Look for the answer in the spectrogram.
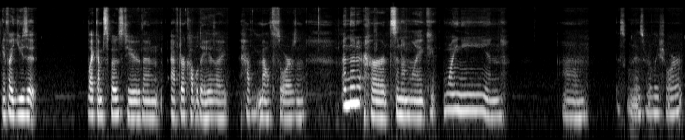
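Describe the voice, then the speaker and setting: Slow, low-voiced woman, slightly hoarse, chatty and rambling, casual home stitch-along host. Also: warm tone, a little hiss or hum. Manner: chatty, rambling, many ums and self-corrections. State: hoarse from allergies. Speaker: cross-stitch streamer.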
